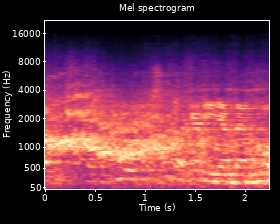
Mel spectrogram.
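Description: Formula E Gen 2 electric race car's tyres squealing and skidding as it spins doughnuts, burning rubber.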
